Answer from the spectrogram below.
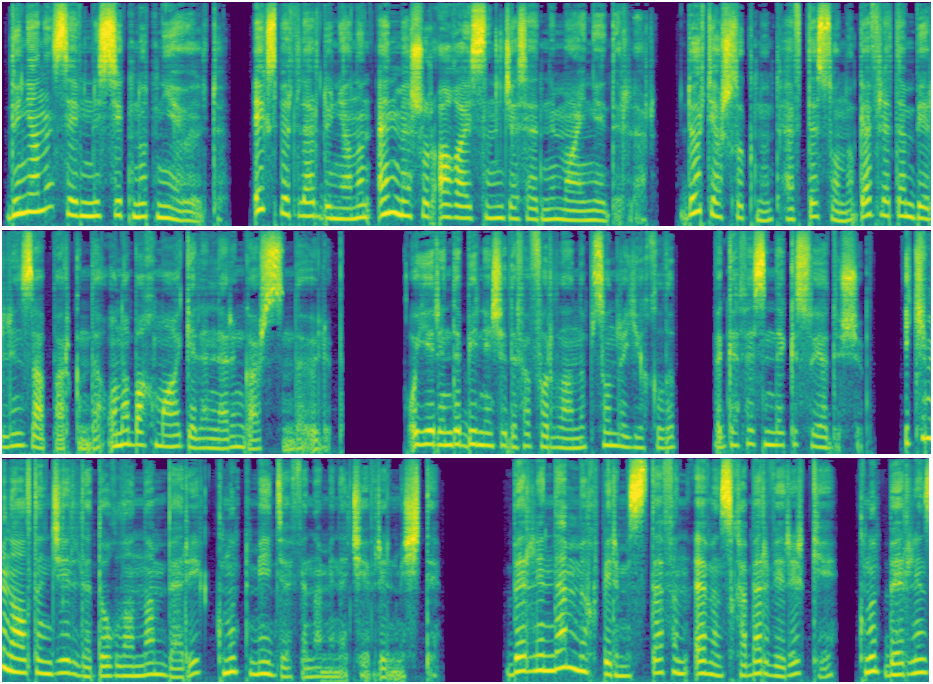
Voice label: Azerice Kadin, seslendirme

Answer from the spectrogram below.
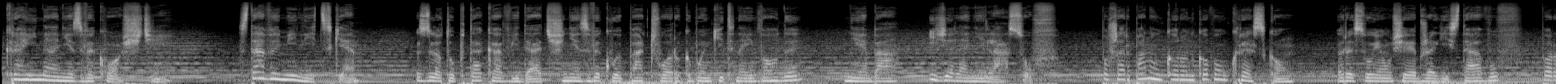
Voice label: Lehce Kadin, kadin sesler; lehce seslendirme

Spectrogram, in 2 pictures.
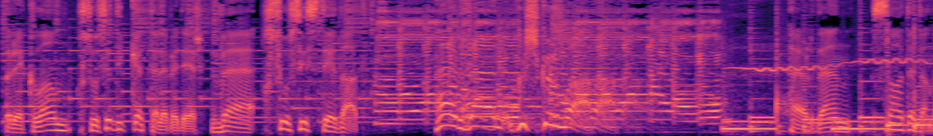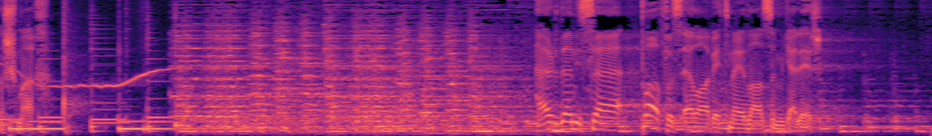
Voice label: Azerice Erkek, seslendirme

